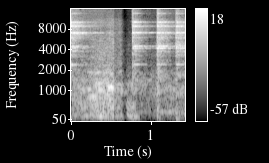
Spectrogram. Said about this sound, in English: that flat bell is my buzzer.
